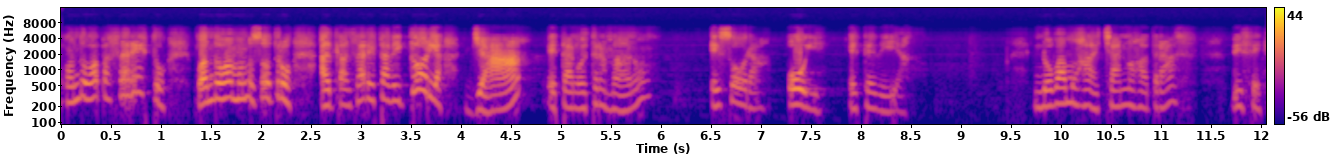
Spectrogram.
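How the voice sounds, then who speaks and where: A woman's voice: medium pitch, creaky. A woman preacher, giving a fervent sermon full of Bible storytelling and speaking straight to the congregation. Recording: dull lo-fi recording.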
